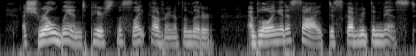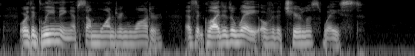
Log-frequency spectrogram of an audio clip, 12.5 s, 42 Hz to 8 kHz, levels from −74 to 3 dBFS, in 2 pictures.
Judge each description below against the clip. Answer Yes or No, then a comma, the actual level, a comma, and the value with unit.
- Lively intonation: No, average, 2.8 semitones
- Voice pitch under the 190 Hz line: Yes, medium, 140 Hz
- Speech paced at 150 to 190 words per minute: Yes, average, 155 wpm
